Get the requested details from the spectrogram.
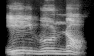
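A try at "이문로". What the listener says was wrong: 발음으로는 한글 발음으로는 그냥 노가 맞는데 이제 이름 이렇게 두 법칙 때문에 로라고 하는 게 맞죠.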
